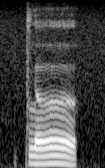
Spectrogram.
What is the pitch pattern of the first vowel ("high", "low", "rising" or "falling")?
falling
